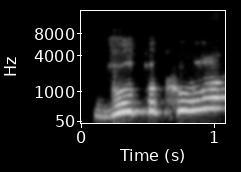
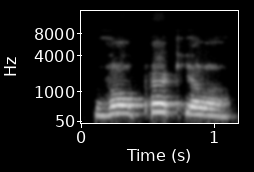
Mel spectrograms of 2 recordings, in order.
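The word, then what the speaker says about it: Vulpecula: the constellation is uh vulpakula am I saying it right but I don't think I've ever smelled it the particular sorry vol pecula oh the accent is on the other syllable okay anyway anyway um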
